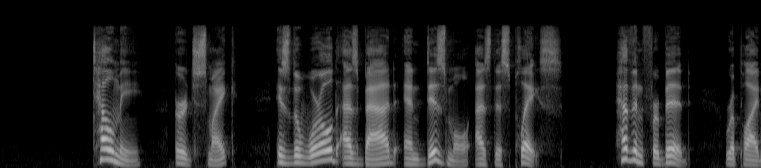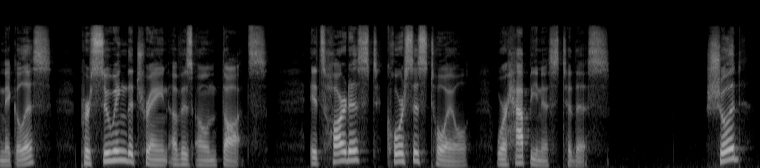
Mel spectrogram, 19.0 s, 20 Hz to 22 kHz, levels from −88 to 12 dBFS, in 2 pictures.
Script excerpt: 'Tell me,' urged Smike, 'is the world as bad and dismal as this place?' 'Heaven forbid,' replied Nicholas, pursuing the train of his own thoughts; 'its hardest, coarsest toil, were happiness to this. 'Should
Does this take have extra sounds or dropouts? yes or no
no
